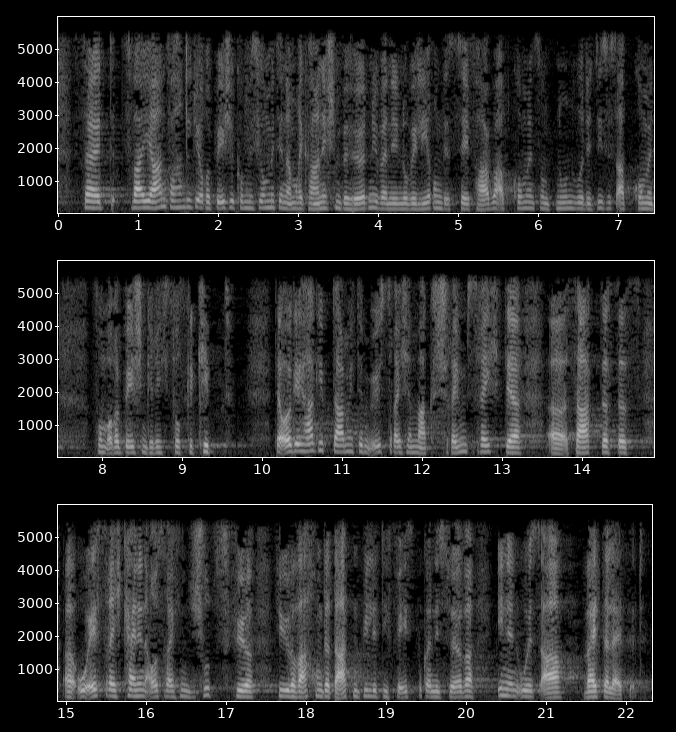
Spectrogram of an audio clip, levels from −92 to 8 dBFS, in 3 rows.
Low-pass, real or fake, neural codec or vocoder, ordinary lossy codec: 5.4 kHz; real; none; none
